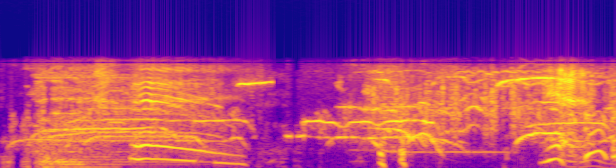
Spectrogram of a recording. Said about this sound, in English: Bus pulls up, door open. Doors open, people jump out, they start screaming, clapping, and all that. They have their wine in their hand, they're ready for the show.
